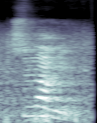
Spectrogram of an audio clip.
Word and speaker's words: सुनामी: हम क्या कहते है सुनामी ठीक है जापानीज जो है इस वर्ड को इस तरह से बोलते है का मतलब क्या है टीस इसम टी का उच्चारण नहीं होता है सु का मतलब होता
